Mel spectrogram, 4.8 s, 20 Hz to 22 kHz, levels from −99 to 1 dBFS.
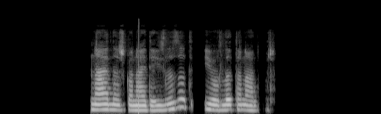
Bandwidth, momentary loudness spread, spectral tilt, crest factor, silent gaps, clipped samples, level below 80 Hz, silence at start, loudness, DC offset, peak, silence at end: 7.6 kHz; 8 LU; -8 dB/octave; 20 dB; 2.42-2.55 s; under 0.1%; -70 dBFS; 1.15 s; -28 LUFS; under 0.1%; -12 dBFS; 1.35 s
